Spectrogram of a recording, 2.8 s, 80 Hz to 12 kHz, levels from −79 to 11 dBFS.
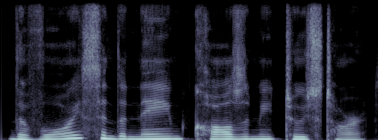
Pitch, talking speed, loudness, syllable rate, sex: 195 Hz, 190 wpm, -14 LUFS, 4.2 syllables/s, female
